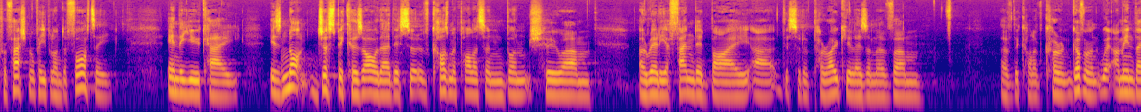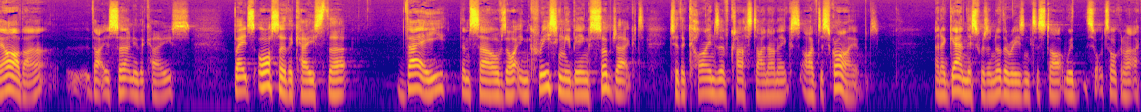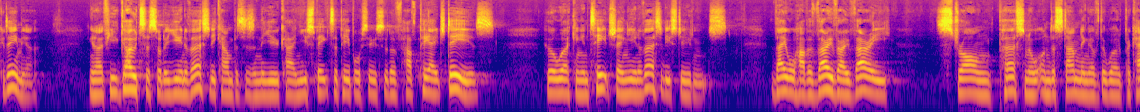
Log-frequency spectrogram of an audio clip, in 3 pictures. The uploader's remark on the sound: at the Kevin McMahon Memorial Lecture 2018 in SIPTU's Liberty Hall, Dublin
